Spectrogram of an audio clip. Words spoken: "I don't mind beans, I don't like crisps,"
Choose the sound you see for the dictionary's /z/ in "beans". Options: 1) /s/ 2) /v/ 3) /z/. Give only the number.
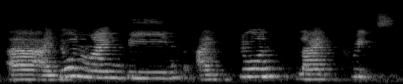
1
